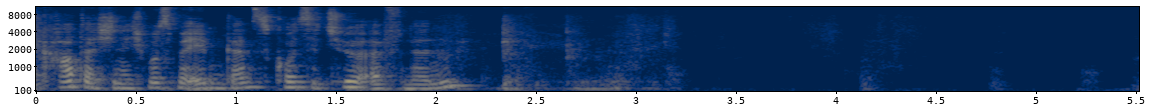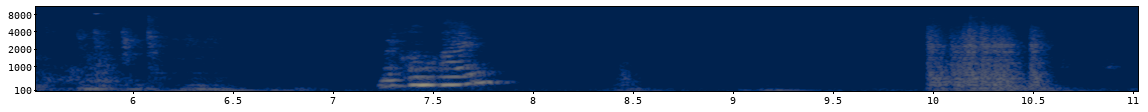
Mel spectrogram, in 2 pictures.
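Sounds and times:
soft knocks and shuffles: 0:02.4 - 0:05.6.

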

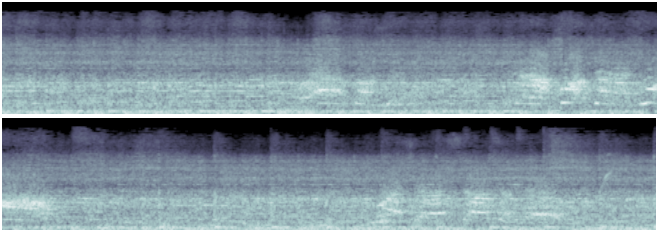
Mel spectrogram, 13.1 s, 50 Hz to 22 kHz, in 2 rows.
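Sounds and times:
punk band playing live: 0:00.0 - 0:13.0
vocalist yelling: 0:03.0 - 0:04.1, 0:05.1 - 0:07.2.

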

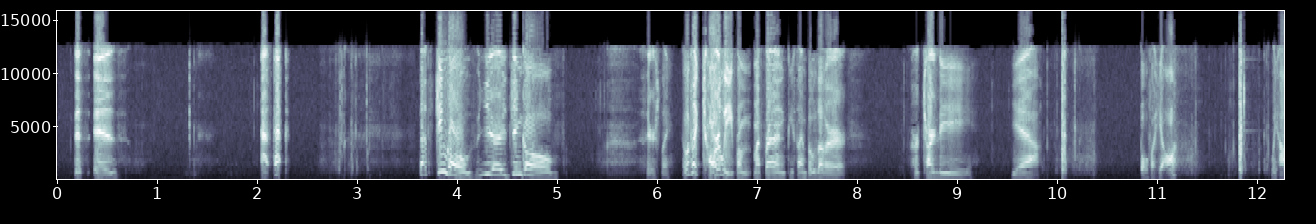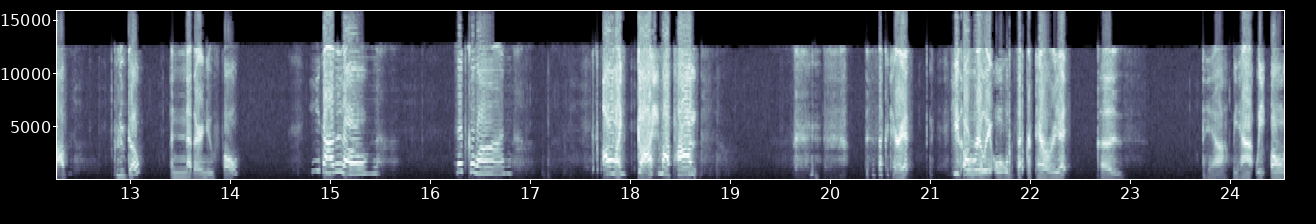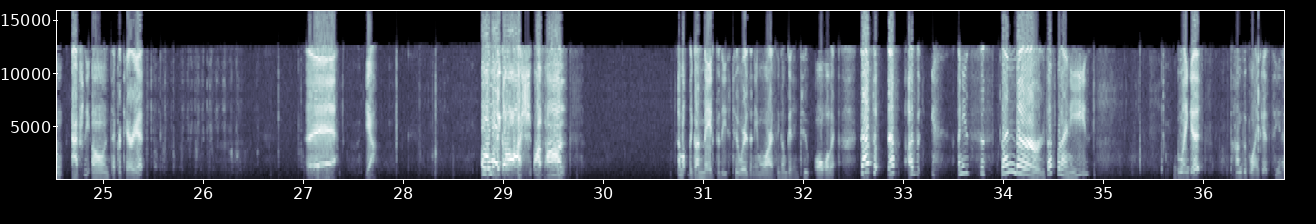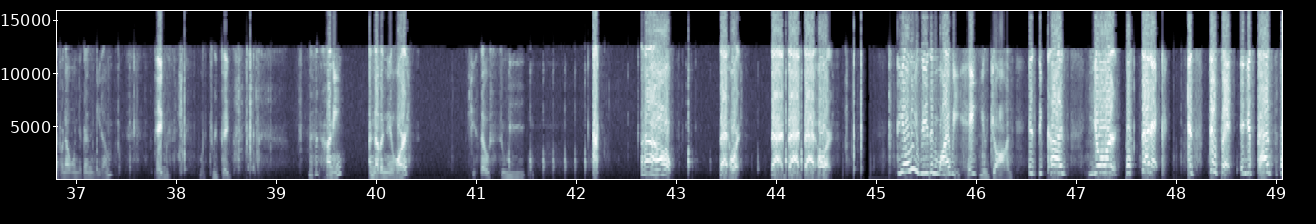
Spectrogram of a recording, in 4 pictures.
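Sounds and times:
high-pitched vocal noises: 0:00.1 - 0:09.9, 0:10.8 - 0:19.0, 0:19.6 - 0:23.0, 0:23.7 - 0:26.3, 0:27.0 - 0:27.9, 0:28.7 - 0:29.8, 0:30.7 - 0:49.0
person making warbling sounds: 0:10.8 - 0:11.3, 0:27.0 - 0:27.8, 0:35.6 - 0:38.6, 0:39.3 - 0:49.0.

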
